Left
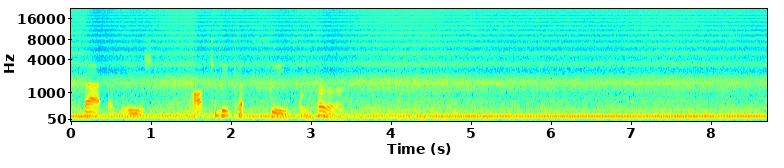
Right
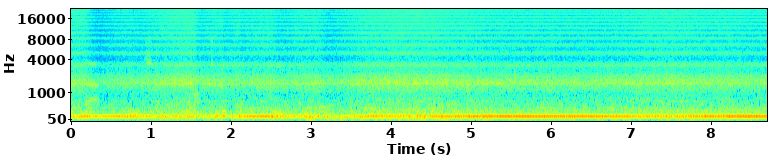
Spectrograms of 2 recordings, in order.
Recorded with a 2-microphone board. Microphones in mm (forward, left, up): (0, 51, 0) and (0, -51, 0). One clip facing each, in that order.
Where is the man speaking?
65° left (ahead or behind); by 3.5 s 60° left (ahead or behind).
